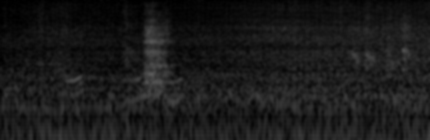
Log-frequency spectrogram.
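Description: Steady low outdoor rumble, with one short harsh bird call about one and a half seconds in.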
